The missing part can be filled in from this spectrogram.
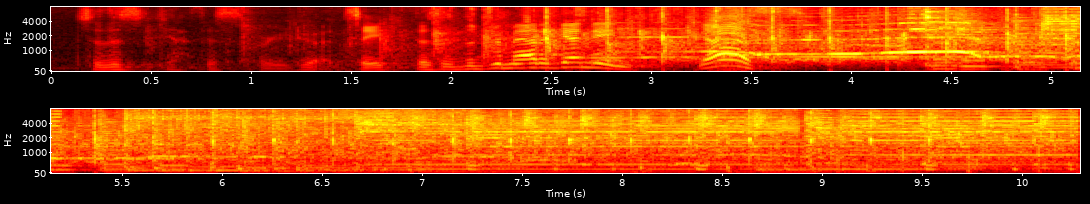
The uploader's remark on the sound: We were fortunate enough to be invited to serve as keynote speakers for the Ohio ACAC conference in March. We present you the unedited audio recording from inside the room. Being in Toledo.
